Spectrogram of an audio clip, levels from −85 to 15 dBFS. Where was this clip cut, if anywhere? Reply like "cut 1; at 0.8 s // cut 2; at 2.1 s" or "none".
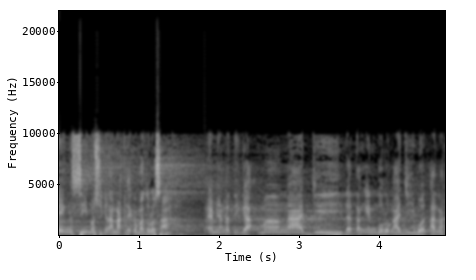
cut 1; at 1.9 s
